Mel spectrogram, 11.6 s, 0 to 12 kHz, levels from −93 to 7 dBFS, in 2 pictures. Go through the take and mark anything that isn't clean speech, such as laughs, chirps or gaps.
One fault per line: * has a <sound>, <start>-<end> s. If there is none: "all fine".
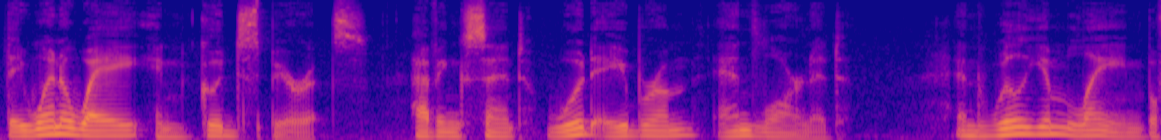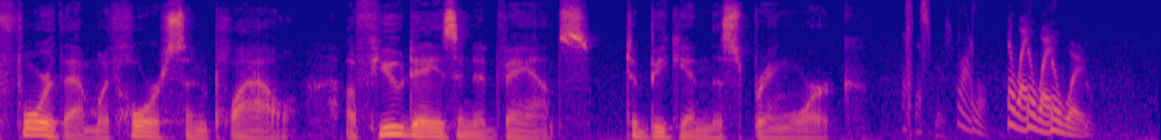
* has a chirp, 10.3-11.3 s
